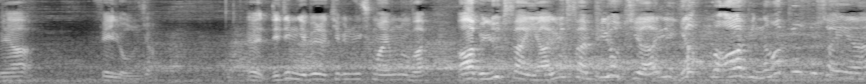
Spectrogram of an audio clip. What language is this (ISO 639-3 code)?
tur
